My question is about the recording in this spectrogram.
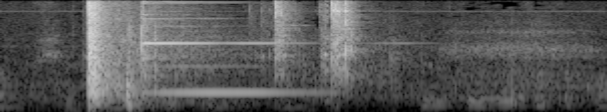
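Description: A single rifle shot about a third of a second in, followed by about a second of ringing from a hit steel target. A second, quieter sharp crack comes just over a second in.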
